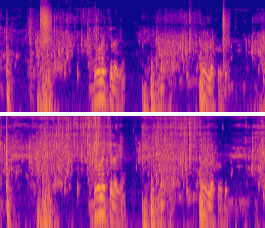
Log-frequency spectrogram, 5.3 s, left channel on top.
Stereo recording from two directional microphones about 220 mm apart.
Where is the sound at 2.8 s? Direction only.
30° right (ahead or behind).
